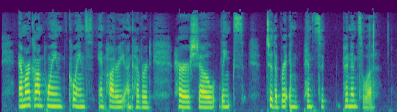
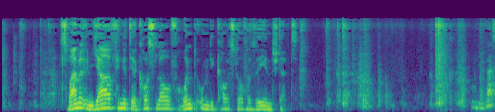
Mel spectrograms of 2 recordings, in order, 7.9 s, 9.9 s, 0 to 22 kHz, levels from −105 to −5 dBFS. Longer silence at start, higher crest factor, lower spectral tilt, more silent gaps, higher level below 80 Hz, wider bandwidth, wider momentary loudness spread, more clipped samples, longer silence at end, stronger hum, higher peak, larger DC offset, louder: first, 0.35 s vs 0.05 s; second, 16 dB vs 22 dB; about the same, -4.5 dB/octave vs -4 dB/octave; neither; first, -50 dBFS vs -58 dBFS; first, 14.5 kHz vs 11.5 kHz; second, 13 LU vs 21 LU; neither; first, 0.45 s vs 0 s; neither; about the same, -2 dBFS vs -2 dBFS; neither; about the same, -19 LUFS vs -21 LUFS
